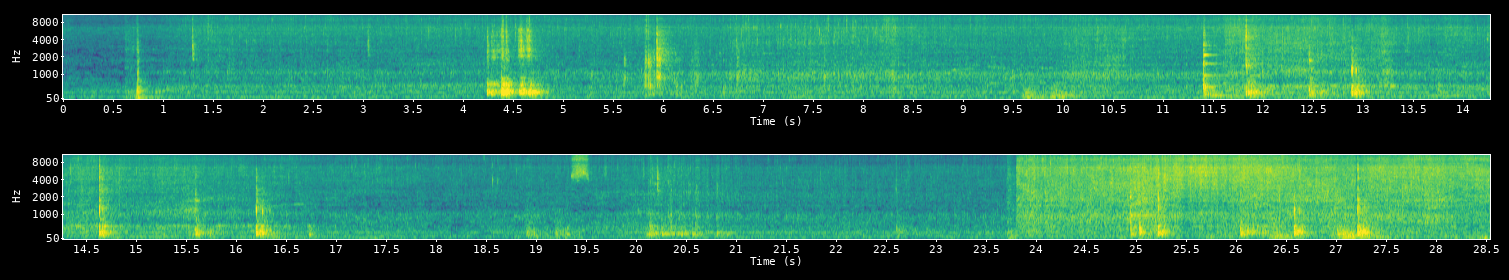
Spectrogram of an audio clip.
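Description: Minced-meat curry with peas, potatoes and green capsicum sizzling in a non-stick pot on a gas stove, while a wooden spoon stirs it and knocks against the pot. The sizzling suddenly grows much louder near the end.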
